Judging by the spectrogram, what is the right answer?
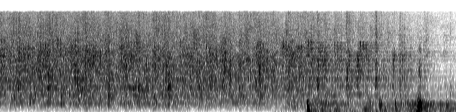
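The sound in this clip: Audience applause welcomes a guest chef onto the stage at a church gathering. It is a soft, steady clatter of many hands clapping at an even level from start to finish.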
